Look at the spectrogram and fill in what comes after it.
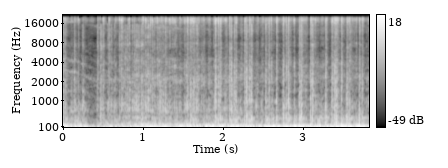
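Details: Cold-day start of a boosted V8 hot rod with intercooler, after top-end work, new distributor and wires, and newly installed headers; a rough, lumpy rumble rising and falling with throttle, with handling clatter nearby. Normal cold start and revving.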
